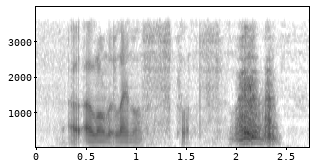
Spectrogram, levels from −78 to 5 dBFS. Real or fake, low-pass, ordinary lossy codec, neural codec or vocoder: fake; 3.6 kHz; none; codec, 16 kHz, 2 kbps, FunCodec, trained on LibriTTS, 25 frames a second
